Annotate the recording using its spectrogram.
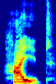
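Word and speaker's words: height: পরে জি এইচ রয়েছে এখানে কিন্তু জি এইচ সাইলেন্ট হয়ে গেছে হাইট নেক্সট আইদার আইদার এখানেও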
